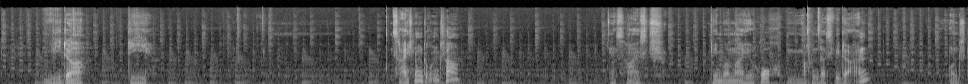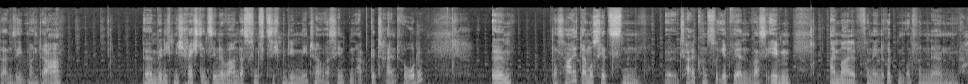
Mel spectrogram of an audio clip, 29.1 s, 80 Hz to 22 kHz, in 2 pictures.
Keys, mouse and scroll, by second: 1.1 KP_2, 2.9 click, 3.9 ctrl+d, 5.2-7.2 drag, 9.9 click, 10.6-11.4 scroll up 4, 11.7 click, 12.1 space, 12.8 shift+click, 13.8-14.5 shift+scroll up 5, 15.2 scroll up 2, 15.8-16.2 scroll down 2, 19.2-20.2 scroll up 3, 24.4-24.7 scroll down 1, 25.0-25.3 scroll down 1.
